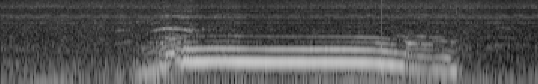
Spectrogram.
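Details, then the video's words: Domestic dog at home giving a single sustained howl for no apparent reason: a rising onset, then a level, tonal wail held about two seconds before dropping away, with faint hum behind. "Kaiser Howling"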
